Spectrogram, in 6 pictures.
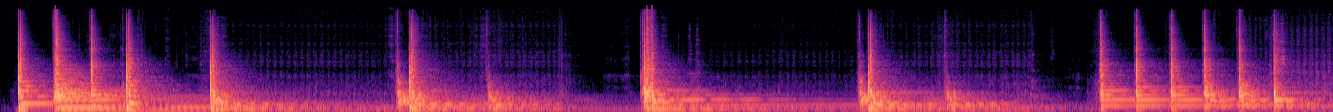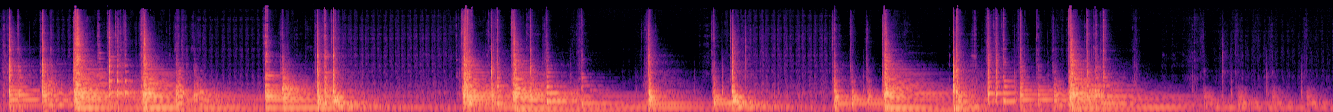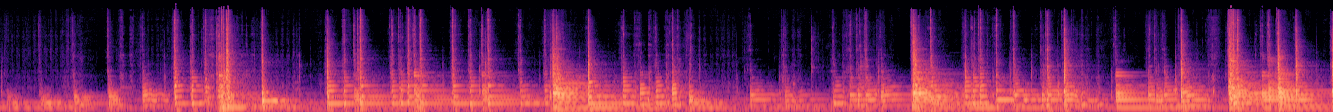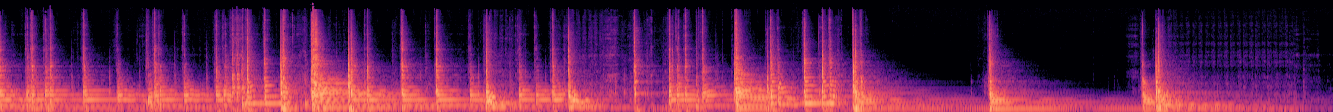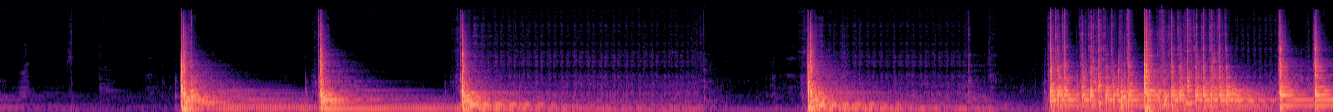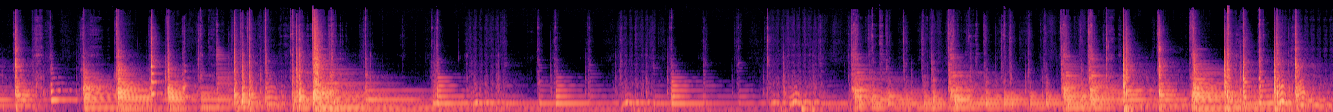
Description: カヤグム（伽耶琴）とコムンゴ（玄琴）の音源集！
